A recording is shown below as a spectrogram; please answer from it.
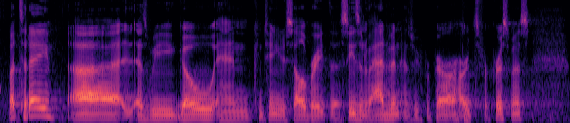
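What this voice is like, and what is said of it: Strained, fading voice. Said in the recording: “I'm starting to lose my voice,”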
